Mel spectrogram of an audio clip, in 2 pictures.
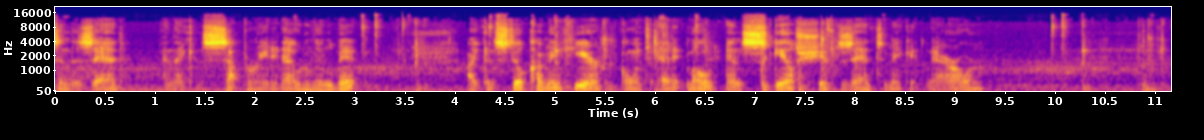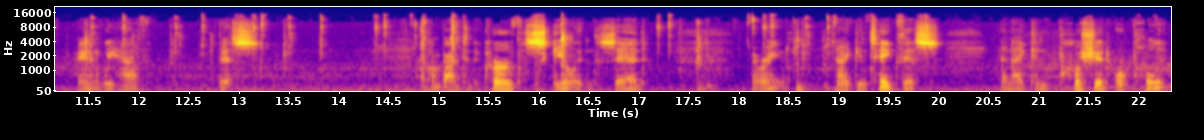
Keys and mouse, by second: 3.0 click, 3.6 Tab, 4.3 click, 5.0 Tab, 5.5 a, 6.1 shift+middle click, 7.0 s, 7.6 shift+z, 10.0 click, 10.3 Tab, 10.9 alt+a, 11.5-11.8 shift+middle drag, 12.4 middle click, 13.1 click, 13.5 middle click, 14.3 click, 14.8 Tab, 15.1 a, 15.9 s, 16.2 z, 17.2 click, 17.6 Tab, 18.3 click, 18.7 shift+middle drag, 19.9-22.3 drag.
